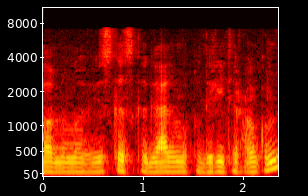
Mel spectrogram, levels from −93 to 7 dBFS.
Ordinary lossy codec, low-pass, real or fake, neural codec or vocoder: AAC, 32 kbps; 7.2 kHz; real; none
